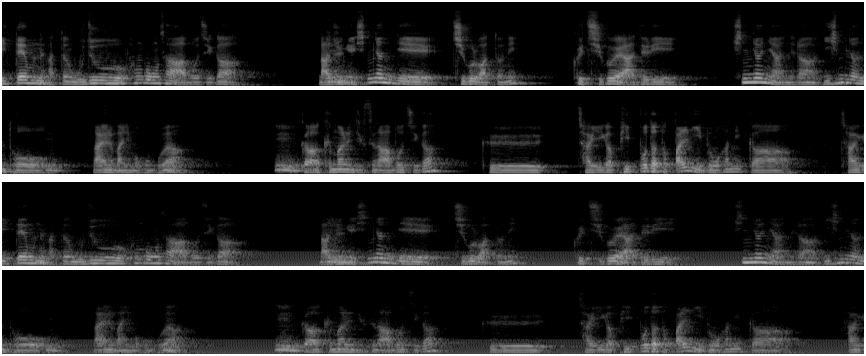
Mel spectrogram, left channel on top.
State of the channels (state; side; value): noise; right; hum, 15 dB below the sound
